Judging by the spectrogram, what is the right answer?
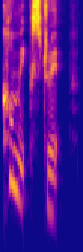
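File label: "comic strip", British English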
